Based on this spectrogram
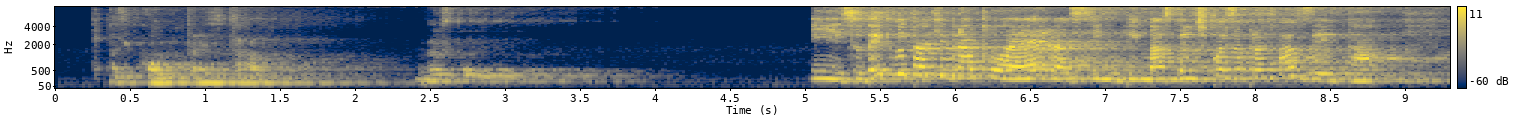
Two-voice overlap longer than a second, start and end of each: none

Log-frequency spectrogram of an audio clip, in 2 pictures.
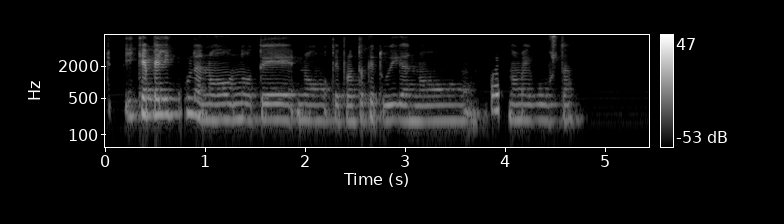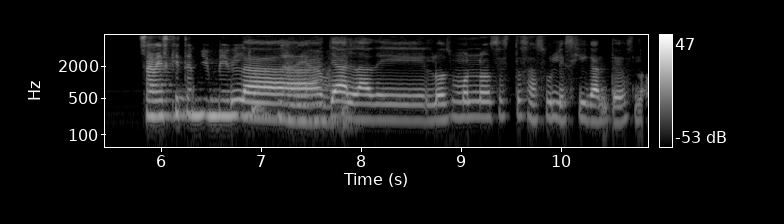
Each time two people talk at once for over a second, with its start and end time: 6.7-7.9

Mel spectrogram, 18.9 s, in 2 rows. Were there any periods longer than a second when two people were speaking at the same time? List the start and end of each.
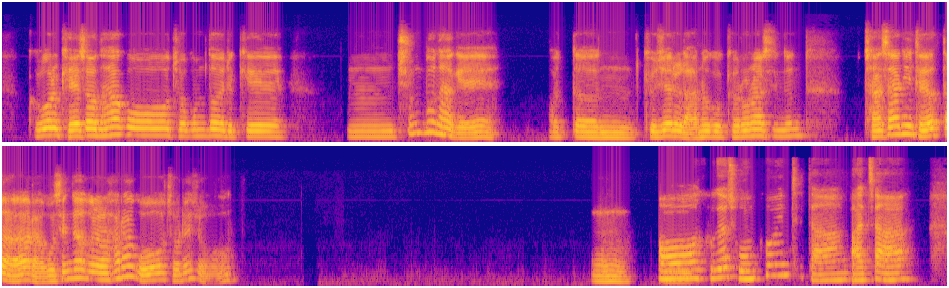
none

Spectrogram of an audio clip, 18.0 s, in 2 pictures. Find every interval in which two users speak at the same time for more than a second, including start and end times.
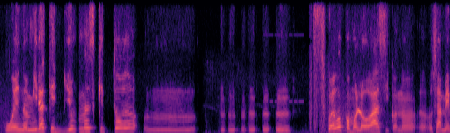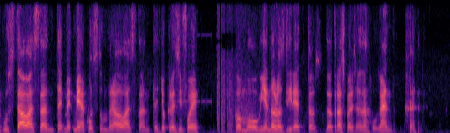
none

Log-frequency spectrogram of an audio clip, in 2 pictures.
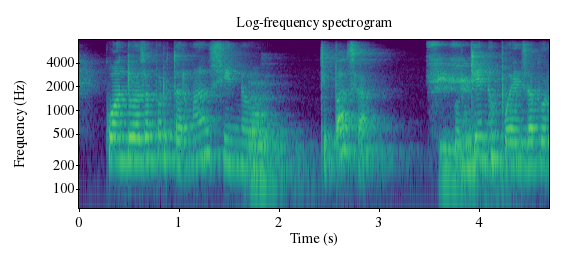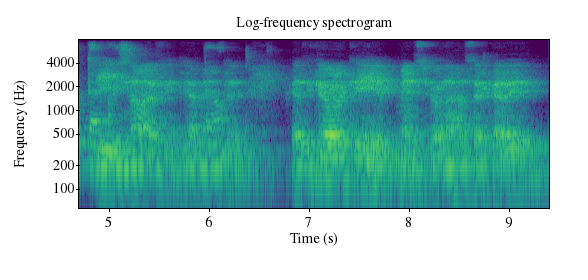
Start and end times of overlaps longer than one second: none

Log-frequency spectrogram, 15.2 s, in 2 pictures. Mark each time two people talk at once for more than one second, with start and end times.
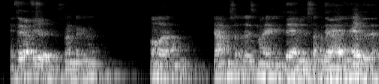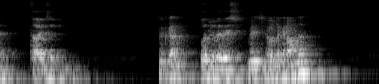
5.7-7.4

